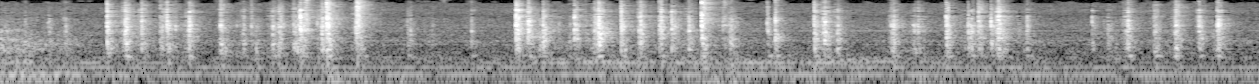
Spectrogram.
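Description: Computer keyboard typing: faint, uneven runs of keystrokes as a line of text is entered, over a low steady hum.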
